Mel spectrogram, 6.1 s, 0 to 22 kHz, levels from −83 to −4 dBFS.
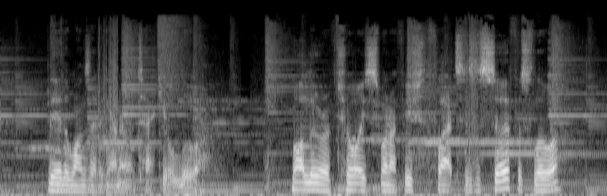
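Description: Short irregular bursts of crackle and scratching at 0.98 to 1.17 s and again at 4.65 to 4.77 s are loose connector crackle, a worn contact intermittently breaking the signal.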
